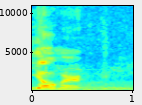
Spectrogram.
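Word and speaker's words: Hjalmer: Now, our four younger brothers could have helped, but the youngest, Yelmer, is spelled H-J-A-L-M-E-R, was only 4 years old when Dad passed.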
